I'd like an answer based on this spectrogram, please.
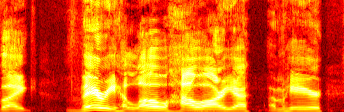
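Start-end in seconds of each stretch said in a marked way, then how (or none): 1.5-4.0 slow, working-class sounding voice. Describing how a comedian talks, imitating Adam Carolla's blue collar voice. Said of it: "He's got a blue collar voice".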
